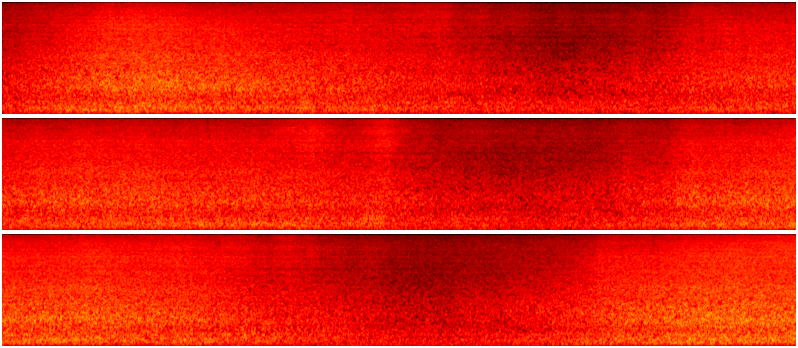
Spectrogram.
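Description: Water swishes along the hull of a moving ship.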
